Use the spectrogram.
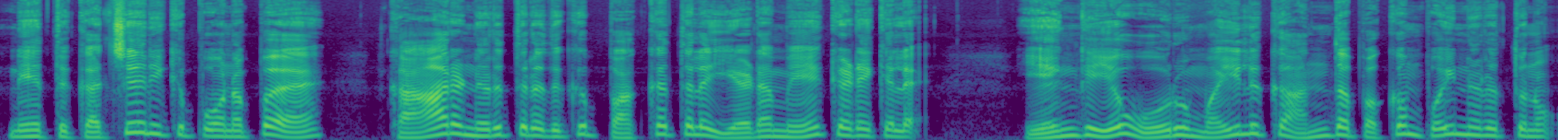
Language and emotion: Tamil, sad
